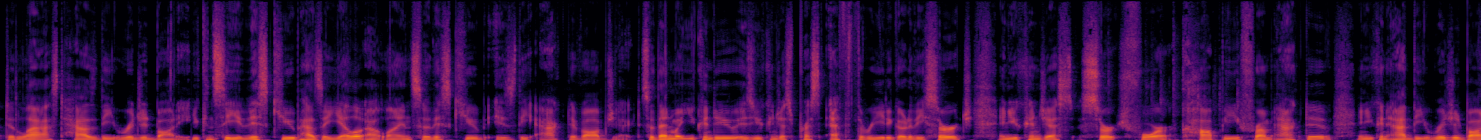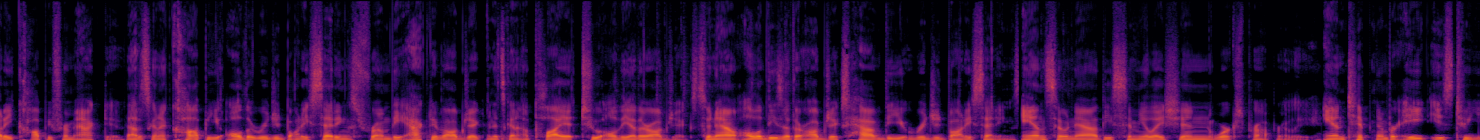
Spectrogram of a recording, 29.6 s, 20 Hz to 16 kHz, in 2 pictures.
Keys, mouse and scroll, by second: 0.1-1.9 scroll up 1, 1.9-4.9 scroll up 1, 4.9-5.9 scroll up 1, 5.9-17.5 middle drag, 17.5-19.4 scroll up 1, 19.4-20.2 scroll up 1, 20.2 right click, 20.3-20.9 scroll down 5, 20.9 z, 21.0 scroll down 4, 21.2-22.4 shift+middle drag, 22.4 space, 22.6-25.2 shift+middle drag, 25.2 scroll up 1, 25.4-29.6 middle drag.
